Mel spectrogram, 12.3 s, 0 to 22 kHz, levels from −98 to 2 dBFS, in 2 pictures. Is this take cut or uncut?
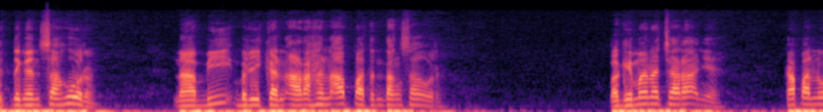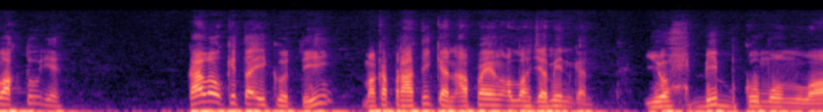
uncut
